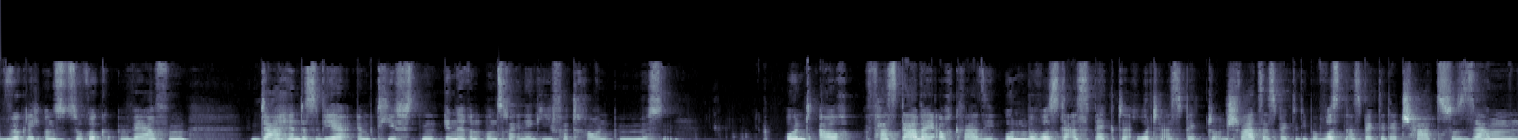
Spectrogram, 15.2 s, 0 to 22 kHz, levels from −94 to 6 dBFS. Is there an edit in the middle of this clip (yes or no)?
yes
